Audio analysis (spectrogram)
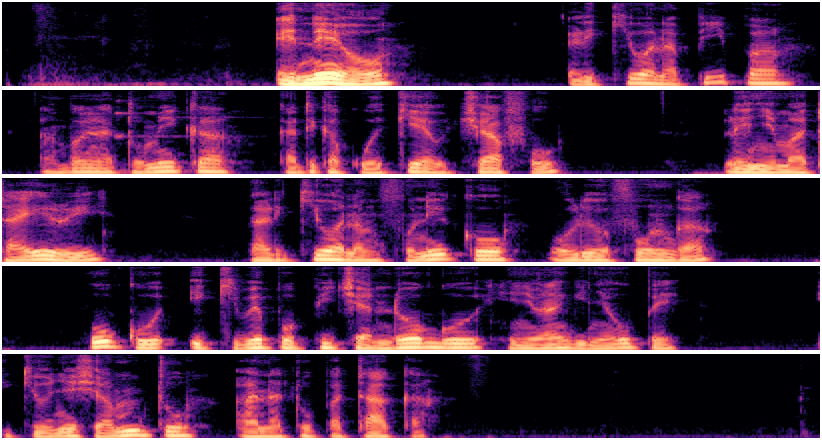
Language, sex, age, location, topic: Swahili, male, 36-49, Dar es Salaam, government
